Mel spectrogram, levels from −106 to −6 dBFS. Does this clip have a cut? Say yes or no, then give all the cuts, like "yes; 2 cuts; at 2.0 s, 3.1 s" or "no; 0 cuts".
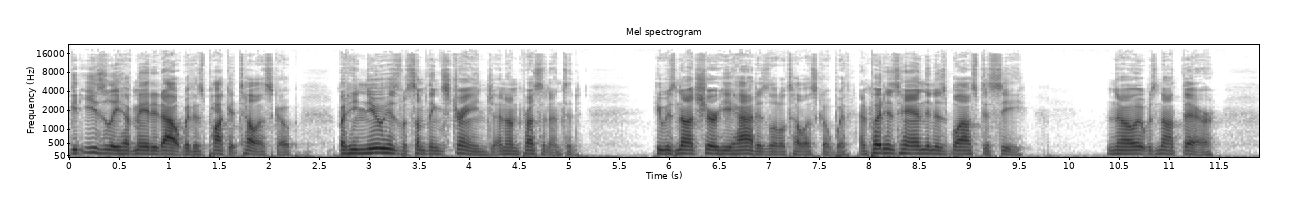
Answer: yes; 4 cuts; at 3.3 s, 3.7 s, 7.8 s, 9.1 s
